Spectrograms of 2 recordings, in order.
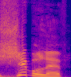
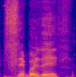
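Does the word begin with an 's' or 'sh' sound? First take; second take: sh; s. First: The word begins with a 'sh' sound. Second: The word begins with a plain 's' sound. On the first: The speaker calls it right. "They said say Shibboleth" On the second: The speaker calls it wrong. "He didn't say the H"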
